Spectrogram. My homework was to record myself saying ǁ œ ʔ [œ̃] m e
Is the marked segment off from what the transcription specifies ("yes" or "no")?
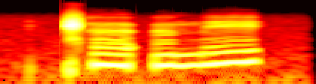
no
